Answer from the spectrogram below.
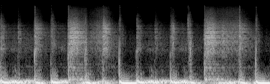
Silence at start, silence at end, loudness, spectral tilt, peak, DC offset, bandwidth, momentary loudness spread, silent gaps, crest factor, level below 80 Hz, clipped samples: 0 s; 0 s; -10 LUFS; -5.5 dB/octave; 0 dBFS; under 0.1%; 10.5 kHz; 3 LU; none; 8 dB; -10 dBFS; under 0.1%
